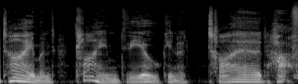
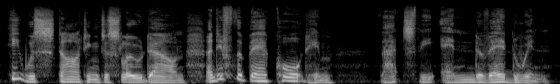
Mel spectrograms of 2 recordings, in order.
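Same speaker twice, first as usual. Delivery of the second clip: plain reading voice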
